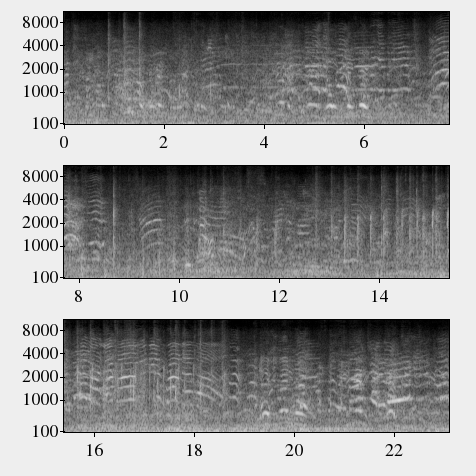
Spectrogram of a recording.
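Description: Young girls shout and cheer from nearby.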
